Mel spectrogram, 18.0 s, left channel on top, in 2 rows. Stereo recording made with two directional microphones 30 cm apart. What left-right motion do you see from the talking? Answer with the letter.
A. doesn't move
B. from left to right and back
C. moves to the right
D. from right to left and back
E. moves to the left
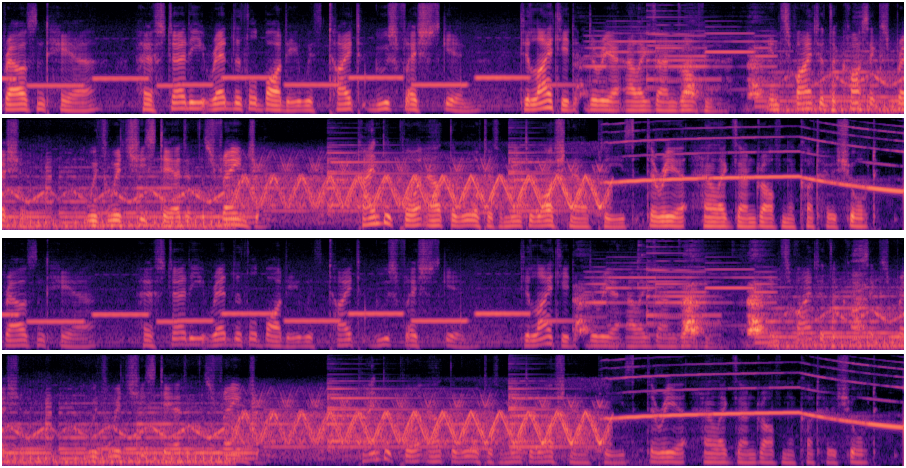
A.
